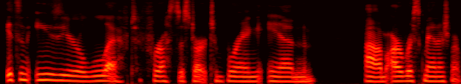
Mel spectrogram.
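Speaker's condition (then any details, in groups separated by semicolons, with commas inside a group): No condition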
